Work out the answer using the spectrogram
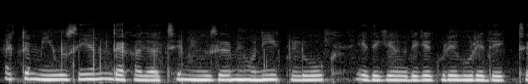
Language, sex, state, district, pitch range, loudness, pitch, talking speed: Bengali, female, Odisha, Khordha, 200-220 Hz, -11 LUFS, 210 Hz, 135 wpm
